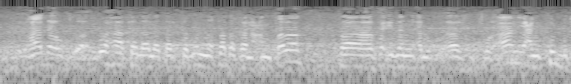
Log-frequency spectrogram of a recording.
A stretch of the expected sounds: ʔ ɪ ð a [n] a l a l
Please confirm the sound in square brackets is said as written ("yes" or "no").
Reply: yes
